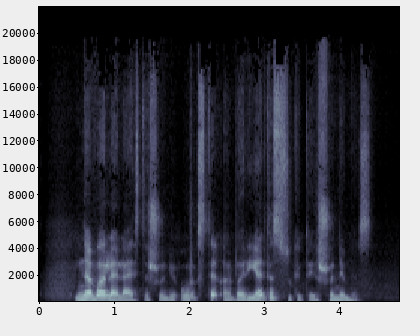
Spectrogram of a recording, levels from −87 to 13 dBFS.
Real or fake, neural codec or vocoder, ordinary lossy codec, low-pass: fake; autoencoder, 48 kHz, 32 numbers a frame, DAC-VAE, trained on Japanese speech; MP3, 96 kbps; 19.8 kHz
